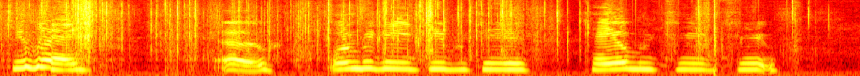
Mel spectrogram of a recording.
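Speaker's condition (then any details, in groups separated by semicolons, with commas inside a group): Cerebral palsy; slurred speech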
